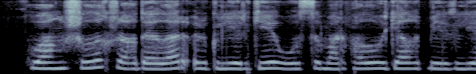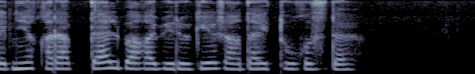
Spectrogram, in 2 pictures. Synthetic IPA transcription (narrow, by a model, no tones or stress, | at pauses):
qʰuɑɴʃəlˠəqʒɑʁd̪ɑjlˠɑɾʏlɡʲɪle̞ɾɡʲe̞wo̞səmorfo̞lˠo̞ɡʲijalˠəq̚be̞lɡʲɪle̞ɾɪne̞qʰɑɾɑp̚d̪̥ælbɑʁɑbe̞ɾuɡʲe̞ʒɑʁd̪ɑjt̪ʰuʁəzd̪ə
